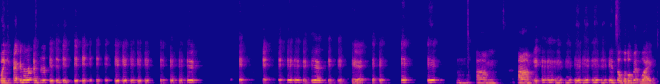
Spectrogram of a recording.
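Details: Adult who stutters, originally from China, first-year PhD student, with a past of covert stuttering behaviours; repetitions heard; stuttering.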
